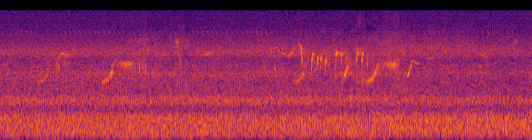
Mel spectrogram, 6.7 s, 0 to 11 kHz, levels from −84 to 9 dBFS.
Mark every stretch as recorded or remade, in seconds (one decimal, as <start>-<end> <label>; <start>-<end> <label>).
0.0-1.8 recorded; 1.8-2.4 remade; 2.4-4.0 recorded; 4.0-5.1 remade; 5.1-6.7 recorded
